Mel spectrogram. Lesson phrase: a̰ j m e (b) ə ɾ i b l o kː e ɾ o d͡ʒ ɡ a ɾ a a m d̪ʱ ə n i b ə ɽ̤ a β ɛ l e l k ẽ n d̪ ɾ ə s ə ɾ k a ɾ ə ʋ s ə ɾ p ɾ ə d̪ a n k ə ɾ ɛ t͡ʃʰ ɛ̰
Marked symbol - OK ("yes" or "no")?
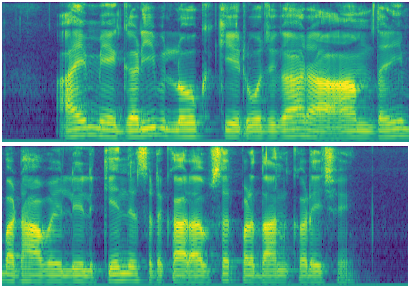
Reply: no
